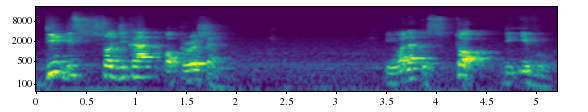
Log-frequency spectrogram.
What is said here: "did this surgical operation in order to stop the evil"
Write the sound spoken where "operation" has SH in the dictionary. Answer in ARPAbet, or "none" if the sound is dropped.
SH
